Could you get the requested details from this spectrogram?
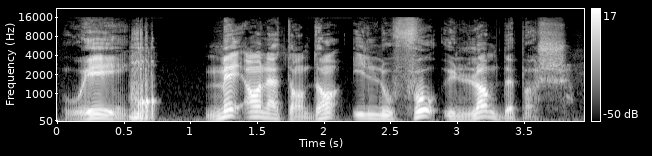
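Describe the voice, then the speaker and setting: A man playing a jolly, bumbling father pig in a preschool cartoon, with an expressive delivery. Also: mid-range voice, slow pace, exaggerated voice. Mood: reassuring. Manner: jovial, expressive.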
